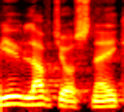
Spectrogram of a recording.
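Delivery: ordinary talk, nothing marked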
